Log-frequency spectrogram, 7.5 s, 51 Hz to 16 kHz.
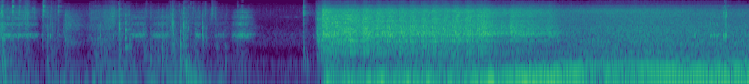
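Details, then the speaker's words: Nissan Navara VG30 after swapping 180cc side-feed injectors for LS2 42lb 440cc top-feed, ECU retuned via laptop, fuel pressure 42: keys jingle, brief crank, catches at once into steady even run, no misses or knocks; running normally. "Well, it's running."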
